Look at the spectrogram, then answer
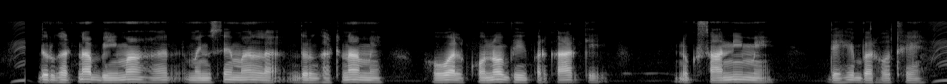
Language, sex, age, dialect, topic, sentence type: Chhattisgarhi, male, 18-24, Northern/Bhandar, banking, statement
